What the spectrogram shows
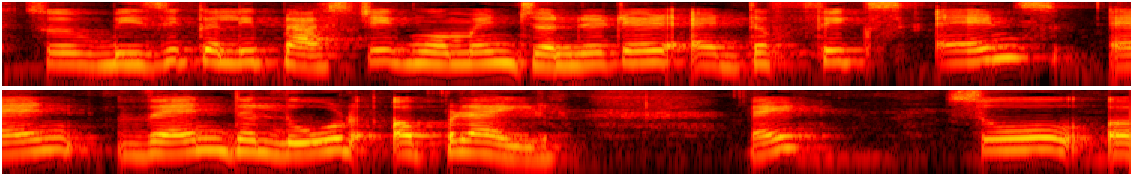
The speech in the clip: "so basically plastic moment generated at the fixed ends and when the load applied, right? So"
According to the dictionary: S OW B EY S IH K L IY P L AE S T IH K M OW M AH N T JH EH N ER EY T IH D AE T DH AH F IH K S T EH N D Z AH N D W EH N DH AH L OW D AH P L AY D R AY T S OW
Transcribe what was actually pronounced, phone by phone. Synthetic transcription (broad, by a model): S OW B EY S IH K L IY P L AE S T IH K M OW M AH N T JH EH N ER EY T IH D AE T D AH F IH K S EH N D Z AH N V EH N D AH L OW D AH P L AY D R AY T S OW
